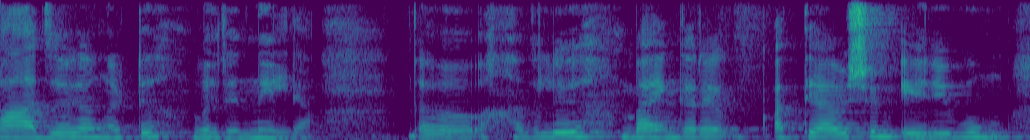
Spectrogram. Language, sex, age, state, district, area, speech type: Malayalam, female, 18-30, Kerala, Kannur, rural, spontaneous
